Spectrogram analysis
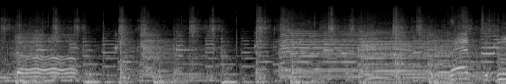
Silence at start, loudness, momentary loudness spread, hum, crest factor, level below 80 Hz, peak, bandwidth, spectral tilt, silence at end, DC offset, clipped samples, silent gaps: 0 s; -24 LUFS; 7 LU; none; 14 dB; -38 dBFS; -8 dBFS; 17.5 kHz; -5 dB/octave; 0 s; under 0.1%; under 0.1%; none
